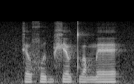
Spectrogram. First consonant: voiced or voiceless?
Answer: voiceless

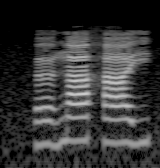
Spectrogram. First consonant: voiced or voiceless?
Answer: voiced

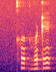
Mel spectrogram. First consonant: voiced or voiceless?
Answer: voiceless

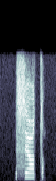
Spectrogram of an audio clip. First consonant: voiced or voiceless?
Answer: voiceless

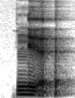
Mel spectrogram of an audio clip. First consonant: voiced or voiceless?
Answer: voiced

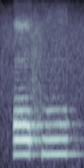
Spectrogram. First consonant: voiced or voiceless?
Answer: voiceless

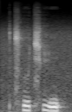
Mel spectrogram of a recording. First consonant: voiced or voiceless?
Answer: voiceless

